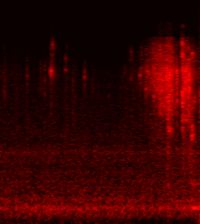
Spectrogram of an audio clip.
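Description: Quiet handling of a plastic takeout clamshell container: a few faint clicks, then plastic crinkling that grows louder near the end.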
